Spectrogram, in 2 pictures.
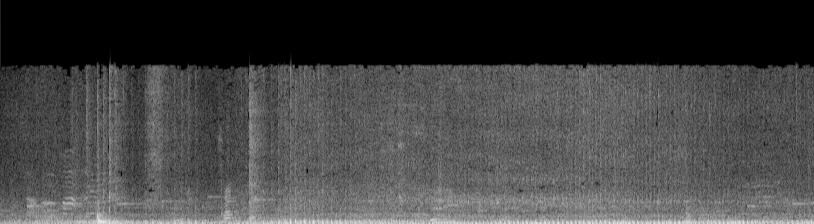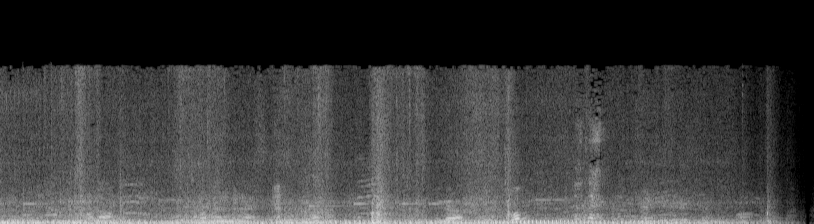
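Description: An engine running steadily at a low pitch, with a sharp knock about a second in, under the voices of men at work.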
